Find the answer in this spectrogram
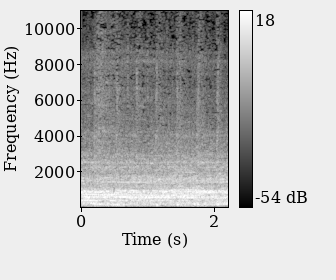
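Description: Metalcore band playing live: loud, dense distorted guitars and drums, recorded from within the crowd.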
